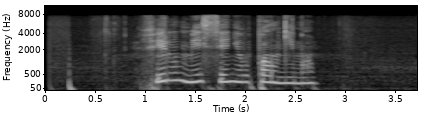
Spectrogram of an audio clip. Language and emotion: Russian, neutral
